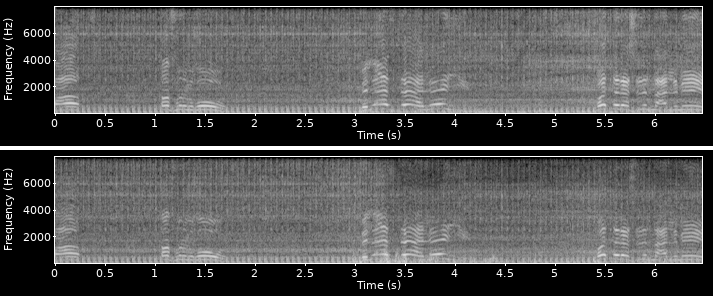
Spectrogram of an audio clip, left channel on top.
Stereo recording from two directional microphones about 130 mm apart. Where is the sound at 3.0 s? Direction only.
20° right (ahead or behind).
